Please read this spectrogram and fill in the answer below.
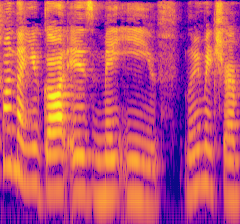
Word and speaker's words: Maeve: Pronounced Maeve. See, I wasn't pronouncing it right. Maeve.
